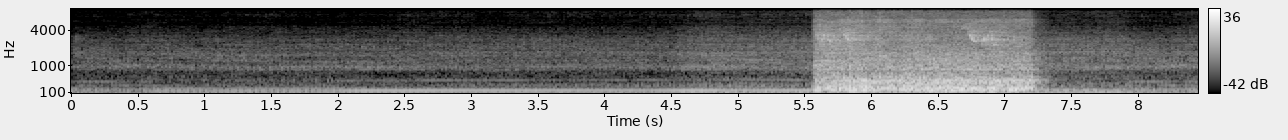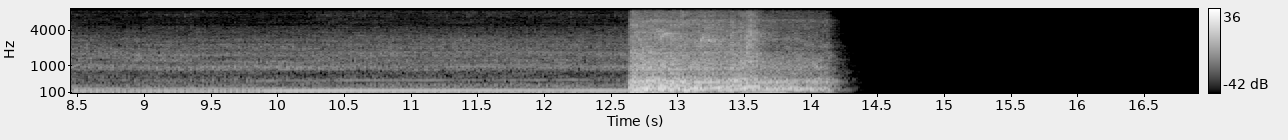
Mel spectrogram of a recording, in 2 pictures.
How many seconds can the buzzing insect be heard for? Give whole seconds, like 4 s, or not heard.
3 s.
